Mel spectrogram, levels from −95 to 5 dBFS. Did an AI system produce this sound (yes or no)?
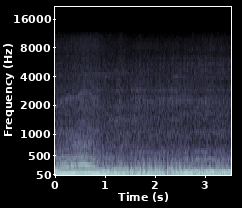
yes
